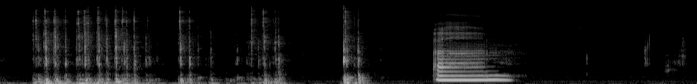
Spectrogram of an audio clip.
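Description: Typing on a computer keyboard: rapid bursts of light plastic key clicks in irregular clusters with short pauses between them, fairly quiet and without speech.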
